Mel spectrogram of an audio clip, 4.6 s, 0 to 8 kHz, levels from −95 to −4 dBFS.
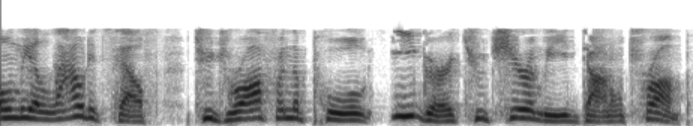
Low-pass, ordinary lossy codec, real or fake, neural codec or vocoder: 7.2 kHz; AAC, 16 kbps; real; none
